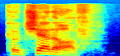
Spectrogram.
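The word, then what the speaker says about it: Kochetkov: oh, because I wanted to make sure I pronounce it right. Kochetov. Peter Kochetov.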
